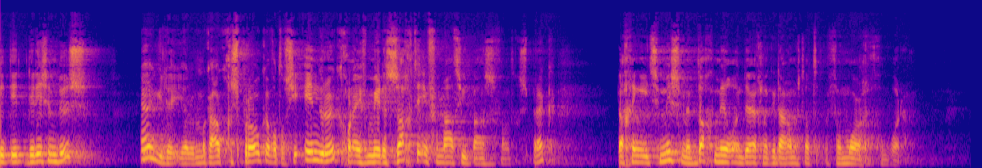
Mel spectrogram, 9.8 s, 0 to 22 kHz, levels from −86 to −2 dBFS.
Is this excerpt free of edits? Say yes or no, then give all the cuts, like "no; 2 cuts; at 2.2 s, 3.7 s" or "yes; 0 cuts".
no; 2 cuts; at 1.4 s, 6.0 s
